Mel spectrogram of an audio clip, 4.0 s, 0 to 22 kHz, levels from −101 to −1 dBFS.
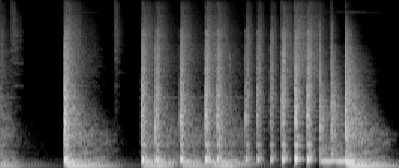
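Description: Across the whole music clip the level pumps and flutters, held tones thinning while attacks punch through, swinging by around 10 dB. A noise suppressor meant for speech is applied to the music, mistaking sustained tones and tails for noise and repeatedly pulling them down.

From 0.0 to 0.61 s, and again from 1.09 to 1.39 s, the sound sinks, dropping by as much as about 21 dB. Here the suppressor treats the sound itself as noise, clamping it down harder than the surrounding material.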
